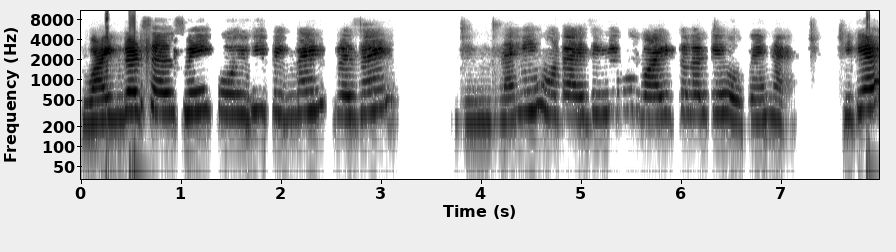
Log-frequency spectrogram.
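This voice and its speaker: A woman's voice: high voice, unhurried, pushed and bright, no echo. A woman biology teacher lecturing in a classroom, asking the class questions and repeating their answers back, in a dull lo-fi recording. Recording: dull lo-fi sound.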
